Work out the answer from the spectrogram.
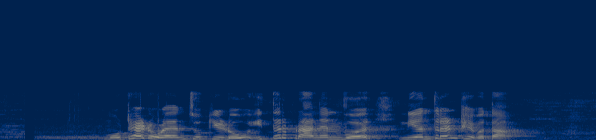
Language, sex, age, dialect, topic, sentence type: Marathi, female, 18-24, Southern Konkan, agriculture, statement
